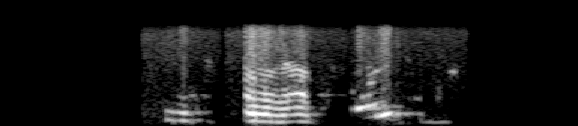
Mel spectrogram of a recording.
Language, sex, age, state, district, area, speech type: Hindi, female, 30-45, Uttar Pradesh, Varanasi, rural, conversation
